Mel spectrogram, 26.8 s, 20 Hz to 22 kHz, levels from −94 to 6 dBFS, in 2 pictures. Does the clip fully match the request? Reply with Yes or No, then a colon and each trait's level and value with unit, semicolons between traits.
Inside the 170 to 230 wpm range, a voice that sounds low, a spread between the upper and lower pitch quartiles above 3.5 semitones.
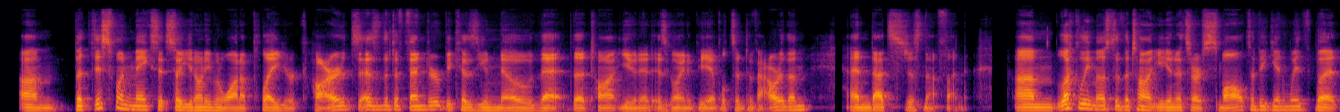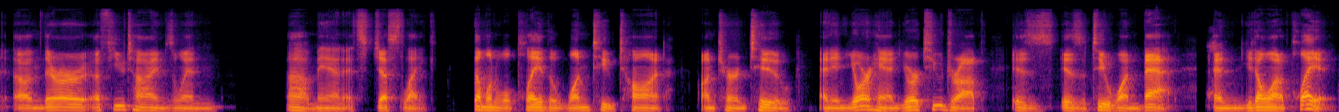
Yes: fast, 205 wpm; low, 100 Hz; average, 4.0 semitones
